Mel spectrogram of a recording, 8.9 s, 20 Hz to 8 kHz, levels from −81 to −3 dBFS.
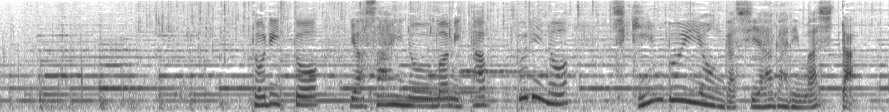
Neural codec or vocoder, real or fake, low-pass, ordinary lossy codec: none; real; none; none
